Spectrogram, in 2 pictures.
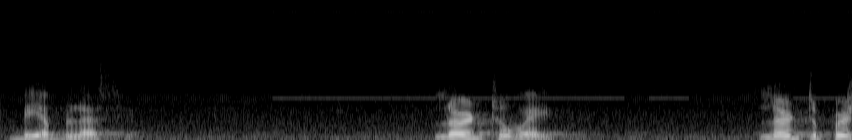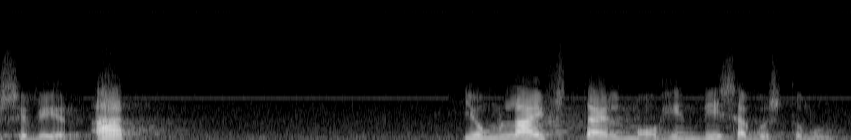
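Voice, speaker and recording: A man's voice: high voice, unhurried, long pauses. A middle-aged man with a Filipino accent, preaching a chatty, conversational sermon with asides to the congregation. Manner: mixes Tagalog and English, chatty asides to the congregation. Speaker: pastor. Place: church hall. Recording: dull reverberant church hall recording.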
